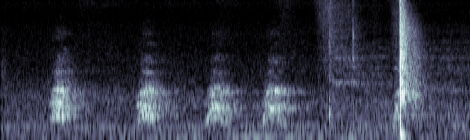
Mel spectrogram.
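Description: A dog barks four times at a steady pace, fairly faint and a little distant, and then a sharp loud crack follows.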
